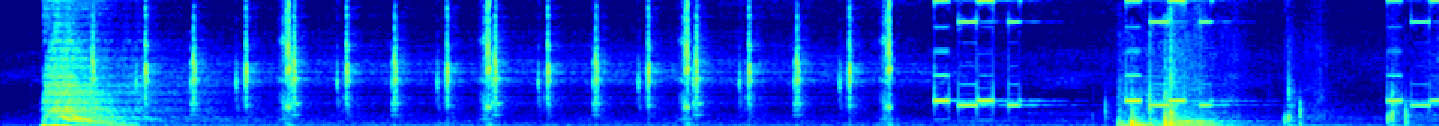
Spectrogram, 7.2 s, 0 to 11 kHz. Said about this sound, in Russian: Будильник прозвенит через 5 минут.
